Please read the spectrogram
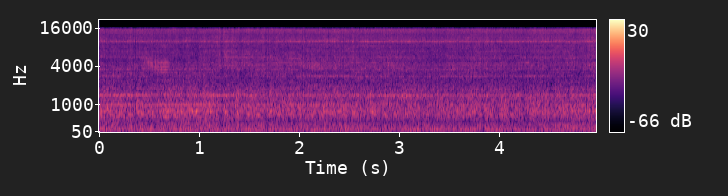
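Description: Sawmill band saw running steadily as its blade cuts lengthwise through a mahogany log.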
